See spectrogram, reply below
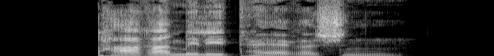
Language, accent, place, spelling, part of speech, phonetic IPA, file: German, Germany, Berlin, paramilitärischen, adjective, [ˈpaːʁamiliˌtɛːʁɪʃn̩], De-paramilitärischen.ogg
- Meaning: inflection of paramilitärisch: 1. strong genitive masculine/neuter singular 2. weak/mixed genitive/dative all-gender singular 3. strong/weak/mixed accusative masculine singular 4. strong dative plural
